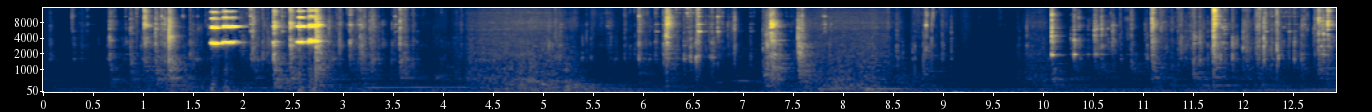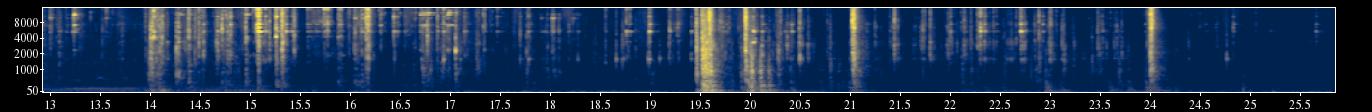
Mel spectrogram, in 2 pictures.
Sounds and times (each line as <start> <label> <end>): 0.1 Opening door 17.2
0.1 Opening of safety gate 17.2
19.5 Opening door 21.4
